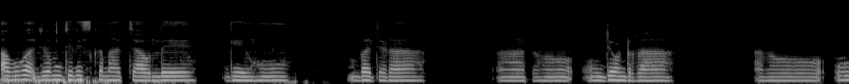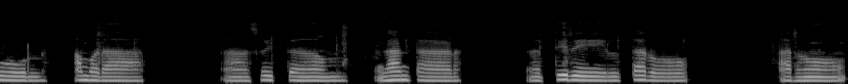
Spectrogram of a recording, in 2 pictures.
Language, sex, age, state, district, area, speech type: Santali, female, 45-60, Jharkhand, Bokaro, rural, spontaneous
